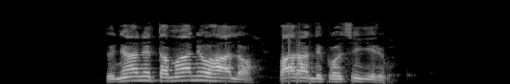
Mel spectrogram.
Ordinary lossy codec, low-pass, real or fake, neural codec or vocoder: MP3, 48 kbps; 7.2 kHz; real; none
